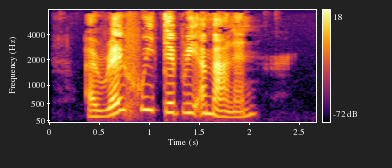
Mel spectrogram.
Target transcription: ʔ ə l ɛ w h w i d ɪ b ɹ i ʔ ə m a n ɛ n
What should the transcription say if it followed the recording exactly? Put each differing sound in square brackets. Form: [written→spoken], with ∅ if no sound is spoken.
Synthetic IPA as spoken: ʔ ə [l→ɹ] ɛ w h w i d ɪ b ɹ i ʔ ə m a n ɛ n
